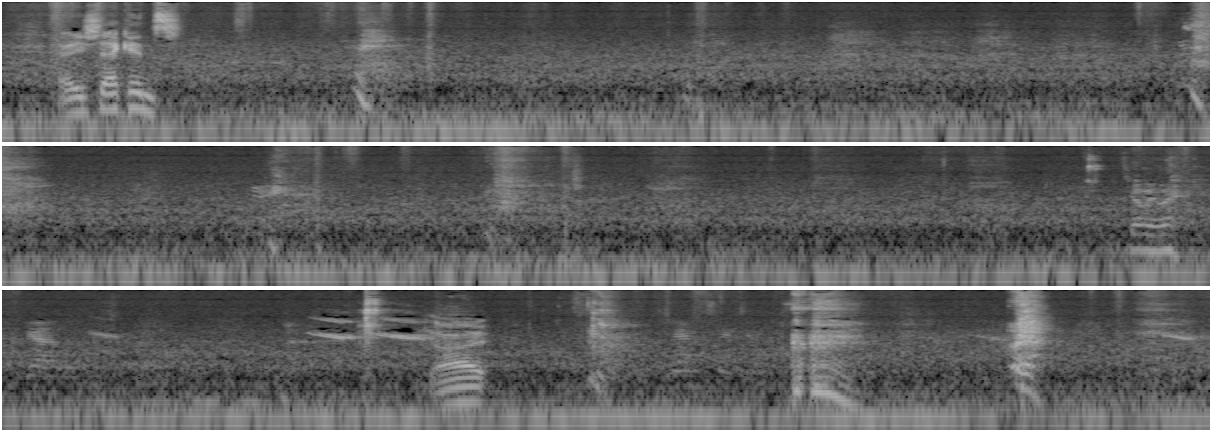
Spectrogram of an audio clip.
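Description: An elderly man grunts and breathes hard with effort.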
